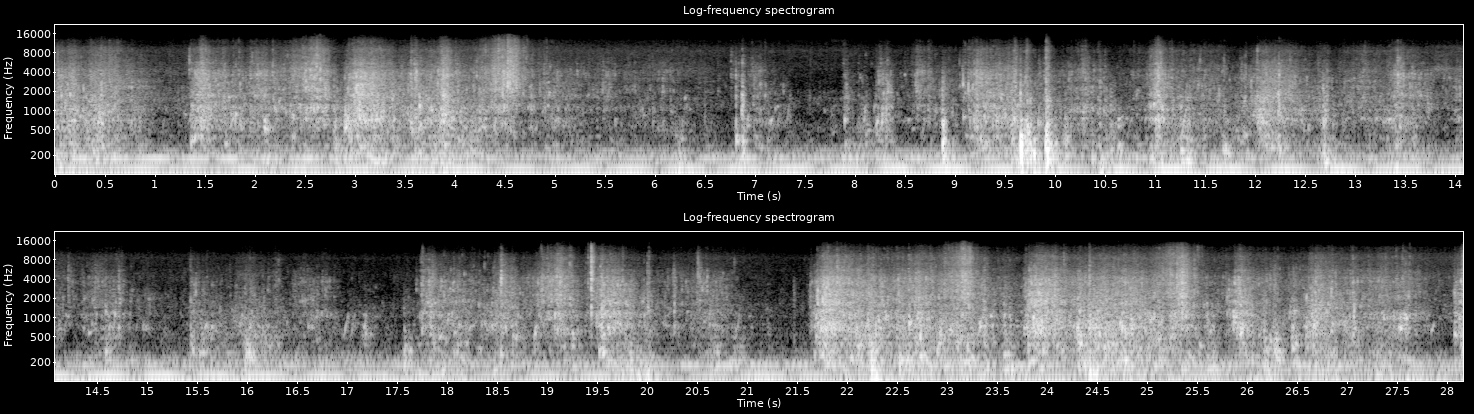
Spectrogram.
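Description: Boat engine idling steadily, with water splashing and lapping against the hull and gusts of wind on the microphone. A single sharp knock comes about ten seconds in.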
